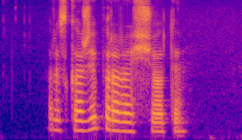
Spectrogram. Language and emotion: Russian, neutral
